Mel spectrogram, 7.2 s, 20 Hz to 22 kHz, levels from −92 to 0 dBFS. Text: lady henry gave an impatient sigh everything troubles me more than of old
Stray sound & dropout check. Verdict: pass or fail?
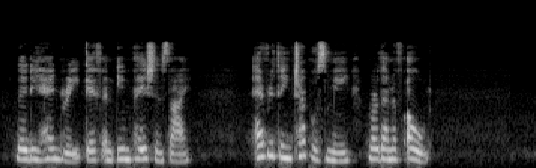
pass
